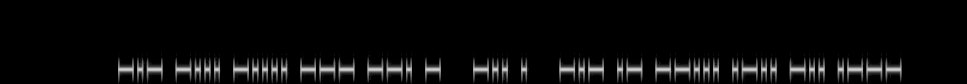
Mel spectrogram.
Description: Morse code, heard as a keyed tone, about 25 wpm, 700 Hz. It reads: KB6OGT DE KA7LDJ
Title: USA Callsign DE Callsign - 6 Characters - 25wpm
